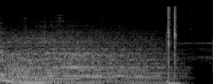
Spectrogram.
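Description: A horse whinnies in a long, drawn-out neigh that fills most of the moment, followed by two quick sharp knocks like hooves before it fades. No one speaks.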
